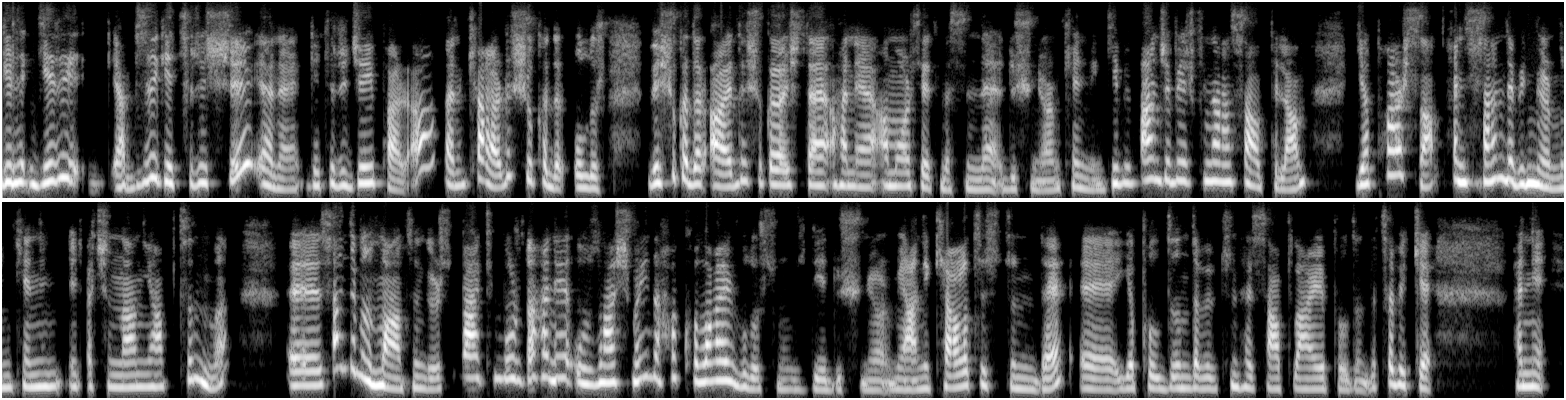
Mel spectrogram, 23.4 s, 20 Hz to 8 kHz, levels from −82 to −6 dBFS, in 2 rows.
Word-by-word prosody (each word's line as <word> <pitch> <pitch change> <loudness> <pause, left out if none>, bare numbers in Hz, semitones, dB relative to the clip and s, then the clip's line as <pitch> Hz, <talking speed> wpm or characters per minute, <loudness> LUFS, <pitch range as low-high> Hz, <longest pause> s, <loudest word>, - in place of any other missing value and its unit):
geli 255 -2 +5
geri 280 +7 +3 0.3
Ya, 180 -2 0
bize 280 +10 +2
getirişi, 250 -2 0 0.2
yani, 170 -8 -2
getireceği 220 +3 0
para, - - -1 0.2
hani, 220 -2 -1
kârı 310 +6 +2
şu 290 - -3
kadar 175 -8 -2
olur. 180 -2 -1 0.4
Ve 250 - +5
şu 245 - -3
kadar 240 0 +2
ayda 200 +7 +4
şu 275 -3 -7
kadar, 230 -2 +3
işte, 225 0 -2
hani, 210 -3 +2
amorti 210 -1 -1
etmesini 155 -1 -6
düşünüyorum 145 -3 -7
kendini." 180 -4 -7
gibi 245 0 0
bence 295 -2 +3
bir 285 -1 0
finansal 270 -4 +1
plan 165 +9 -2 0.4
yaparsan, 350 +12 +1
hani, 265 -3 +6
sen 275 +4 +2
de 290 - +3
bilmiyorum 230 -8 +7
bunu 185 +1 -3
kendin 200 +3 -1
e - - -5
açından 190 -1 -2
yaptın 200 +10 -2
mı? - - -4 0.5
Eee, 215 +1 +3
sen 460 - 0
de 455 -4 -5
bunun 275 -7 +7
mantığını 175 -2 +3
görürsün. 165 - -8
Belki 320 -1 +2
burada, 320 +1 0
hani, 320 -2 +1
uzlaşmayı 255 +6 +2
daha 320 +2 -3
kolay 280 -3 +3
bulursunuz 160 -4 -8
diye 150 -3 -6
düşünüyorum. 150 -2 -8
Yani, 160 +1 0
kâğıt 205 +3 +1
üstünde, 180 - -3
eee, - - -1
yapıldığında 175 +3 -3
ve - - -4
bütün 190 +5 -5
hesaplar 165 -1 -2
yapıldığında 165 -1 -7
tabii 225 -3 -1
ki, - - -1 0.6
hani, 200 -2 0
215 Hz, 175 wpm, -16 LUFS, 175-260 Hz, 0.6 s, bilmiyorum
